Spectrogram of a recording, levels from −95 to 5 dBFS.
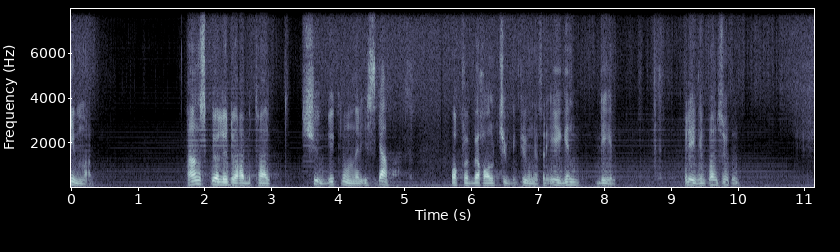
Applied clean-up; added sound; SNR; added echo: neural separator model SepFormer DNS4.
